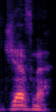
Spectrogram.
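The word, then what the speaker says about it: Deimne: you've read the monograph he was known as jevna d-e-i-m-n-e and jevna actually means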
